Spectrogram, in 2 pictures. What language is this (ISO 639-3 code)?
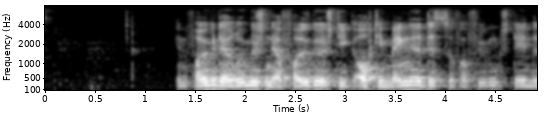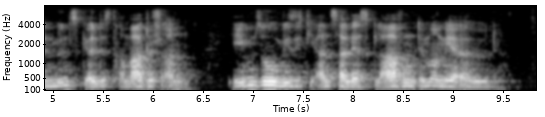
deu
